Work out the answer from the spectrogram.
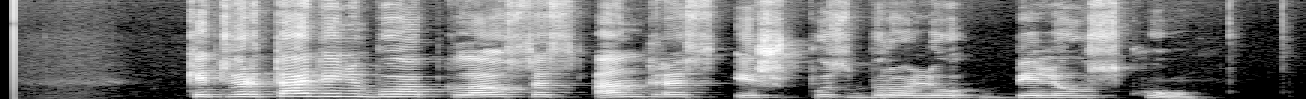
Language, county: Lithuanian, Tauragė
